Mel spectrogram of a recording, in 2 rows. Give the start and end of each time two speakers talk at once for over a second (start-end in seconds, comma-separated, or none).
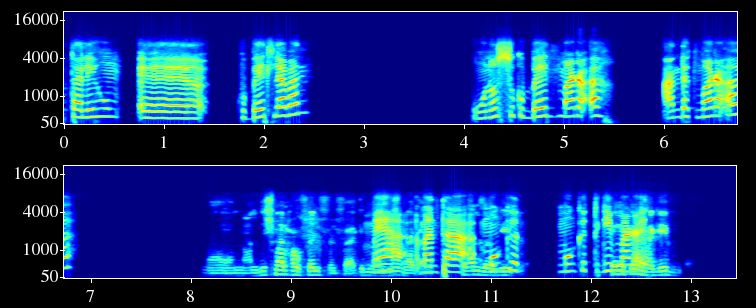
9.7-11.3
